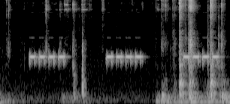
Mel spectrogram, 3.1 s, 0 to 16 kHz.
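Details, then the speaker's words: 1996 JDM Honda CR-V RD1 AWD with K24 swap, automatic chassis, park inhibitor switch jumped, ignition key lock still engaged: repeating bursts of about six quick high beeps; car does not read as being in park. "this terminal back on anything smoking on fire yet no and the ignition lock's still on so it obviously thinks it's it's not in park"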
